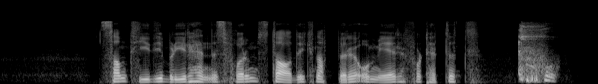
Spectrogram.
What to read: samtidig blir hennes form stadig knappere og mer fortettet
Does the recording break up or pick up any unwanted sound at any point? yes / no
yes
